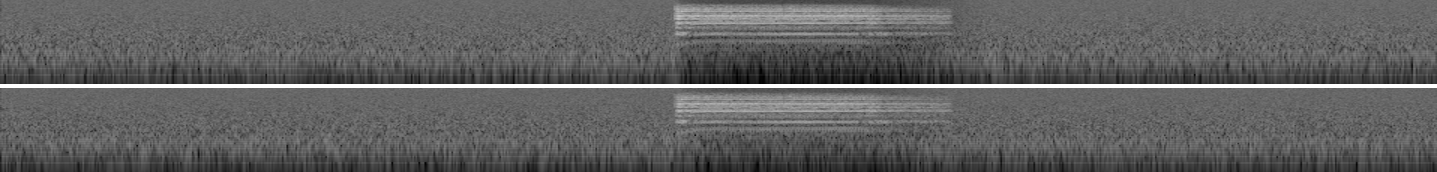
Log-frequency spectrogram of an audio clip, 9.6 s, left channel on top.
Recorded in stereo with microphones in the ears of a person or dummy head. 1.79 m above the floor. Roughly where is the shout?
No shout in this recording.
